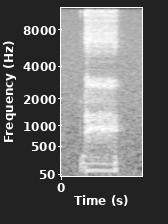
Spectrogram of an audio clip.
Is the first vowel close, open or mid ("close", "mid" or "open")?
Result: open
